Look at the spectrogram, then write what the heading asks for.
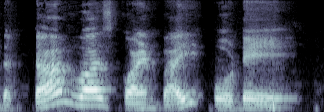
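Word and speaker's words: Oudet: term was coined by O'Day. तो इसका pronunciation है O'Day, not outdated. रश्मि इसको कैसे बोलेगा? Outdated. No, इसको आप बोलेंगे O'Day.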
